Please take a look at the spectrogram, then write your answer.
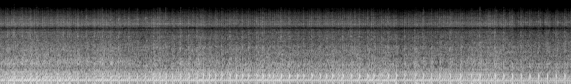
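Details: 1986 Lawnboy 8461 commercial mower, 21-inch cast aluminum deck, on choke, after fuel valve was turned on (had been forgotten off): fast steady two-stroke buzz at even speed without sputtering or dying; running normally.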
